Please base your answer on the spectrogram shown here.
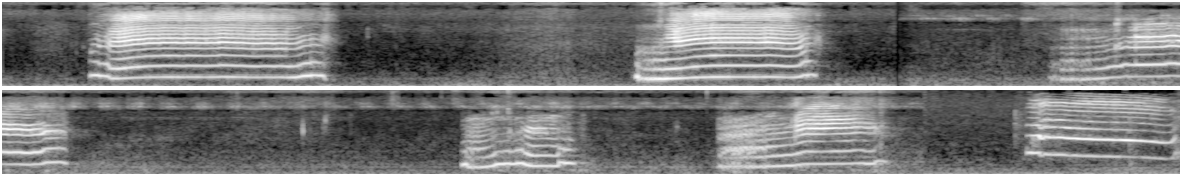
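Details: Domestic cat meows in a compilation: two long, flat calls, then shorter, wavering meows rising and falling in pitch, ending with a higher thin mew.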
